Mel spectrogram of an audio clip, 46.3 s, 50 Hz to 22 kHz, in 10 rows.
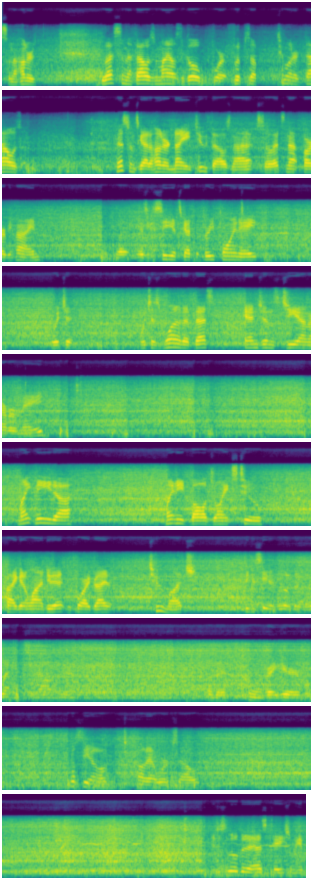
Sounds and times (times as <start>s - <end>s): Speech: 0.0s - 0.5s, 1.5s - 5.0s, 6.4s - 9.9s, 11.0s - 13.2s, 14.6s - 15.0s, 16.0s - 19.2s, 23.4s - 24.2s, 25.6s - 27.1s, 27.8s - 30.8s, 31.4s - 33.6s, 35.5s - 37.2s, 38.0s - 40.1s, 44.8s - 46.2s
Car: 0.0s - 46.2s
Outside, rural or natural: 0.0s - 46.2s.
